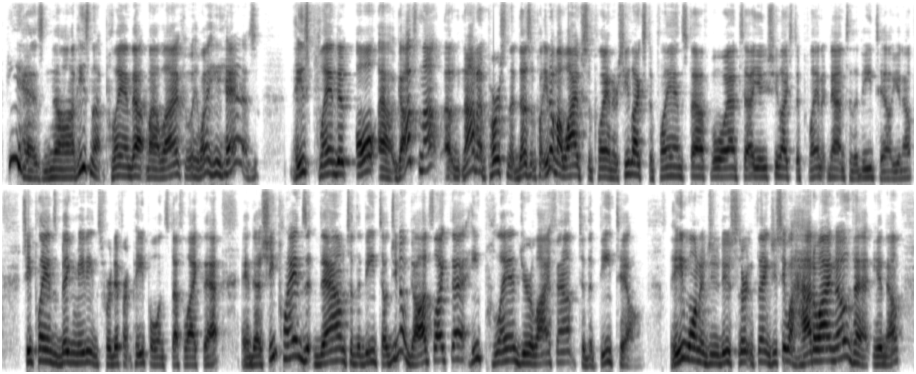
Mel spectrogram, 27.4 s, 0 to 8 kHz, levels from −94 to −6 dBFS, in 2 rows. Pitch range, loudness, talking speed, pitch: 140-195 Hz, -17 LUFS, 225 wpm, 160 Hz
